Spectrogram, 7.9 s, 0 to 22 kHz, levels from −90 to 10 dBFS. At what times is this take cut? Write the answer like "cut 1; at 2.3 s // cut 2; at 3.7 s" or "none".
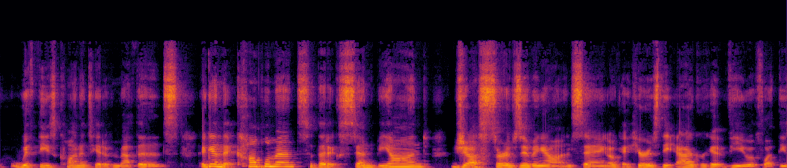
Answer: cut 1; at 1.9 s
